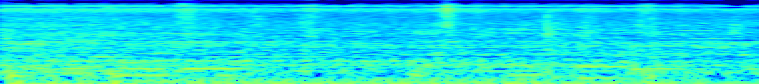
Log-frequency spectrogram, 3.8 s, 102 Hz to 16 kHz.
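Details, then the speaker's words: Subaru EJ15, previously misfiring, running after replacing one valve cover gasket: even, steady note, starts quicker, gains revs readily and holds them without coughing; running cleanly. "I'm a bit shocked right now. EJ 15. Gaining revs a lot easier. Holding the revs."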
